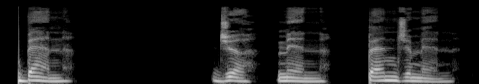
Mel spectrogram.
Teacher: Emphasize Ben and keep ja min light.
